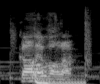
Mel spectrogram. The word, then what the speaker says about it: Kalevala: But the Halls of, how is that pronounced? Kalevala.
